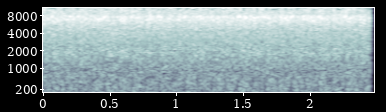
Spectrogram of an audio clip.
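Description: Near silence: faint steady hiss of an almost silent recording.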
